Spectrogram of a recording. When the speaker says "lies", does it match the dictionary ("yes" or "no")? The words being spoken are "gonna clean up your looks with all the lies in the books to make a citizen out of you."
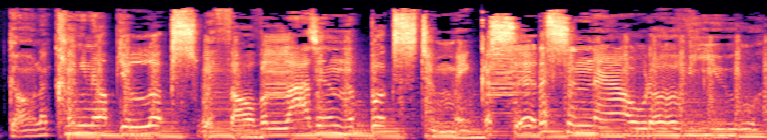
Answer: yes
